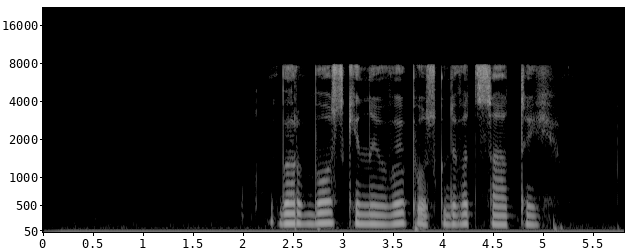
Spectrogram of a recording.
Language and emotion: Russian, neutral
